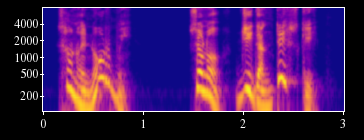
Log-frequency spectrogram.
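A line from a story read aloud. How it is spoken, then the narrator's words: Exclamation. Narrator (Italian): esclamò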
